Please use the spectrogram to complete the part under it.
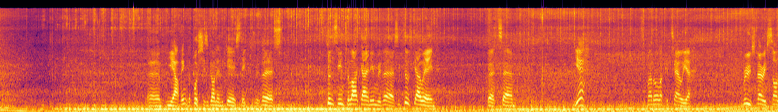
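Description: A van engine idles with a steady low rumble.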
